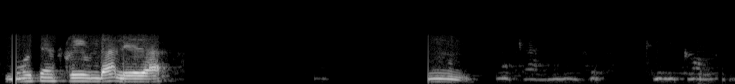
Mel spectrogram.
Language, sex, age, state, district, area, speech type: Telugu, male, 45-60, Telangana, Bhadradri Kothagudem, urban, conversation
